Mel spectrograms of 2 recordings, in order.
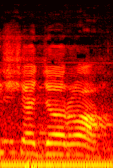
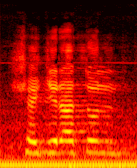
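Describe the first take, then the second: First: The word ends on a plain vowel. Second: The word ends with a final -tun sound. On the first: The speaker stops after this word. "then you will say shajara because you are stopping" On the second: The word is joined to the next word. "if you want to join the word with other word"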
